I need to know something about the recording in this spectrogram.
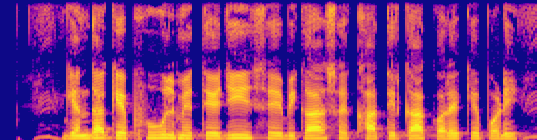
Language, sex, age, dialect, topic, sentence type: Bhojpuri, male, 18-24, Northern, agriculture, question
